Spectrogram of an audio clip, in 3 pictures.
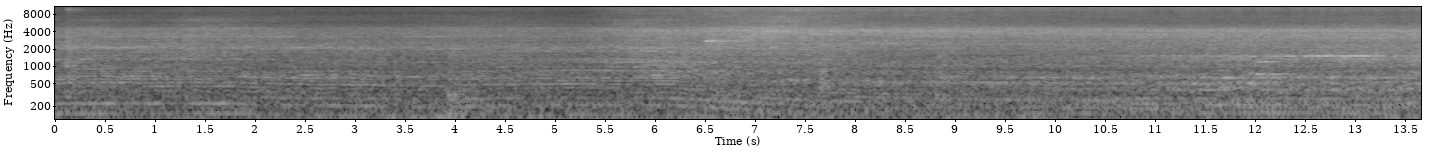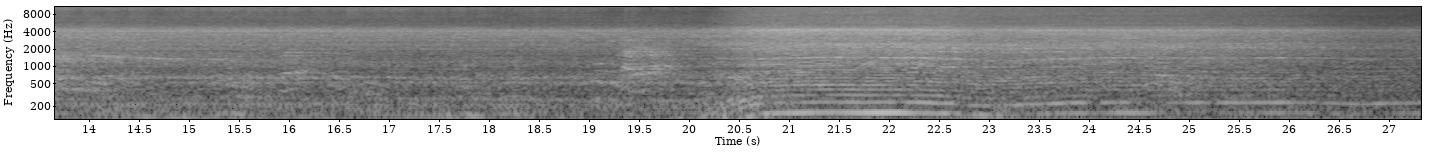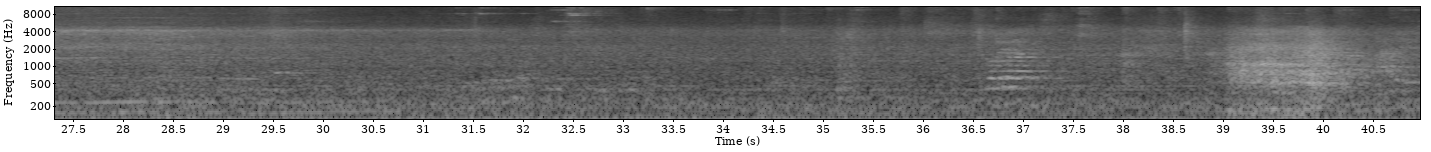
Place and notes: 龍潭南天宮, Longtan Dist. - In the temple
In the temple, Traffic sound
Taoyuan City, Longtan District, July 2017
